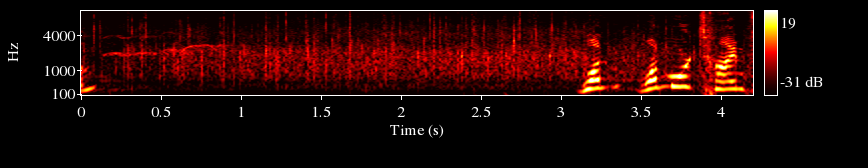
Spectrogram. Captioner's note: applause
